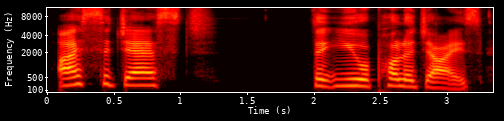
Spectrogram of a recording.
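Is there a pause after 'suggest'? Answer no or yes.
yes. It is soft, with a pause after suggest.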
